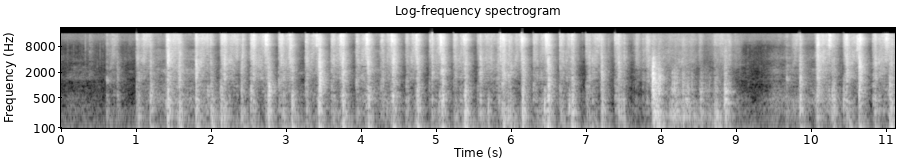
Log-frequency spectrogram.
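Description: Cards are shuffled with rapid, crisp flicks.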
